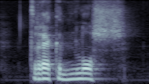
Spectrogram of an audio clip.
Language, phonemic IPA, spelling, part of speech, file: Dutch, /ˈtrɛkə(n) ˈlɔs/, trekken los, verb, Nl-trekken los.ogg
- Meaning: inflection of lostrekken: 1. plural present indicative 2. plural present subjunctive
